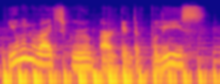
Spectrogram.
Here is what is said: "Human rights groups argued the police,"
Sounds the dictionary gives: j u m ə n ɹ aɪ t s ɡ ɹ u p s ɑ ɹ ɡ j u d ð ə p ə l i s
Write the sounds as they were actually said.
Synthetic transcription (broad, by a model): j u m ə n ɹ aɪ t s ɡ ɹ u p ɑ ɹ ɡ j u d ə p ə l i s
